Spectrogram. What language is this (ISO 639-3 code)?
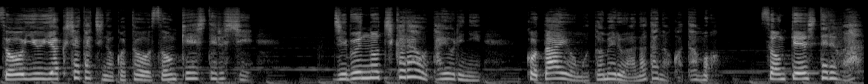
jpn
